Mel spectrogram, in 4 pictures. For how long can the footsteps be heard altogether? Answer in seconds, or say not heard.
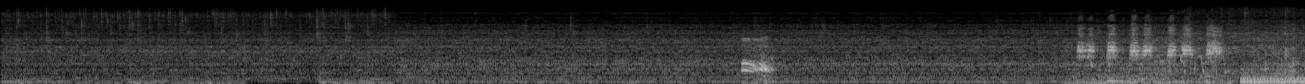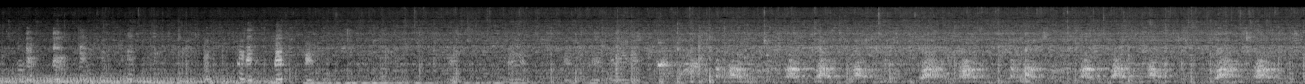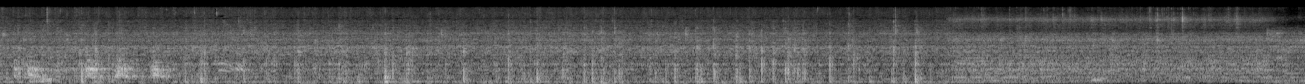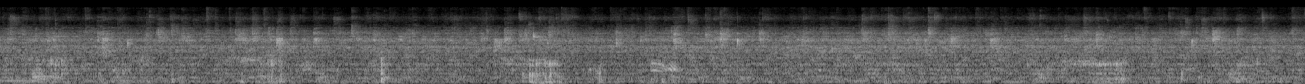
not heard.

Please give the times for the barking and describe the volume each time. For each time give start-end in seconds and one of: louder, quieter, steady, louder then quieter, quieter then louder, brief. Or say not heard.
19.6-27.9 steady.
